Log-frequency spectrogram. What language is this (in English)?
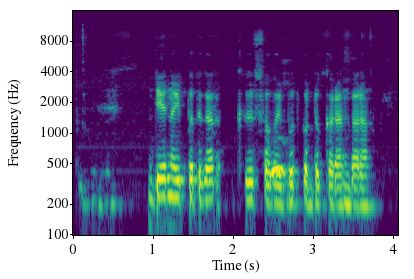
Yakut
